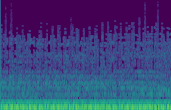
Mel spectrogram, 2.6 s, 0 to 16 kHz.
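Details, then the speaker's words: 1991 C4 Corvette V8 after new TPS and idle control valve, heard from the back: deep, steady exhaust burble at idle, even pulses, no misses, knocks or hunting; idles same as before, sounds healthy. "She sounds like she's idling exactly the same as she used to. And from back here, she still sounds legit. I love this way this thing sounds. It's amazing."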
